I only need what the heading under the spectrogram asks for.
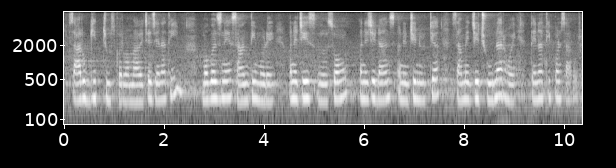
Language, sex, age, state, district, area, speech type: Gujarati, female, 18-30, Gujarat, Morbi, urban, spontaneous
